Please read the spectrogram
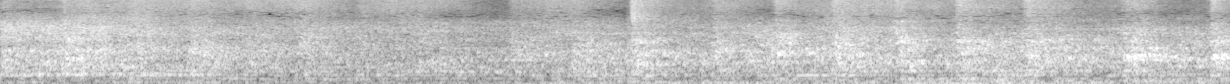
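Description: Steady rushing noise of machinery running, with a few faint knocks.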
